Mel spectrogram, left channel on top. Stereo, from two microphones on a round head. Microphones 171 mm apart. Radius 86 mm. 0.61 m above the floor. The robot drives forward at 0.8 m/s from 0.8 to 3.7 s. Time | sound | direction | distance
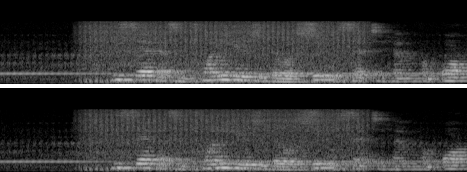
1.1 | a woman speaking | 35° left (ahead or behind) | 3.5 m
